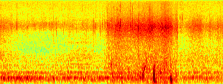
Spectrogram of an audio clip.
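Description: Honeybees crowd a heavily populated hive frame from a nucleus colony, giving off a faint, low, steady buzzing hum with a couple of brief sharper ticks near the end.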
